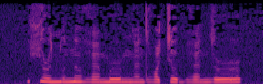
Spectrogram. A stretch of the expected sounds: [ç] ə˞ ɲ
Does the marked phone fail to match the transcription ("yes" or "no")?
no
